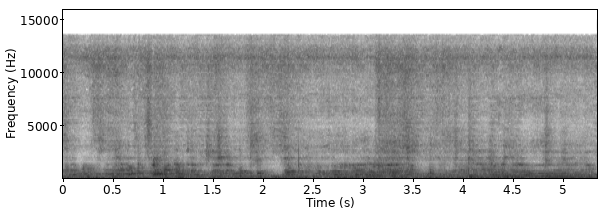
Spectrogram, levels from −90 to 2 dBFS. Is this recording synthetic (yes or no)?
yes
